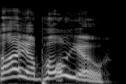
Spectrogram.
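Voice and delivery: very high-pitched cartoon character voice. Giving the disease polio a voice as a cartoon character: cartoon character voice. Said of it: "The polio sounds like a cartoon character".

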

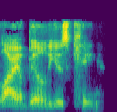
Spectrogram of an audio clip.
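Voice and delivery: gravelly voice, like gravel in the throat. Retelling Mike slamming his hand on the table; Mike's gravelly voice. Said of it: "he's gravelly voice".

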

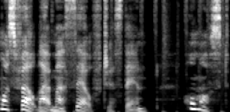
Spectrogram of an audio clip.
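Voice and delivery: half-mumbled, talking to herself. Voicing a character walking off into the wood: muttering to herself. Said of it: "muttering to herself and she's like".

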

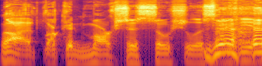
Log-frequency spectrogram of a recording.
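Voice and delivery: turned-off, dismissive grumble. Retelling how Sal reacted to an idea: imitating Sal grumbling. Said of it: "So he kinda grumbles".

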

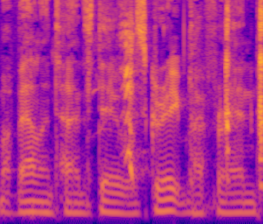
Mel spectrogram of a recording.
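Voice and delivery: cool, calm, smooth, low radio DJ delivery. Playing a pretend radio show with Hank, answering in a cool, calm, smooth voice. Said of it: "You just talk normal".

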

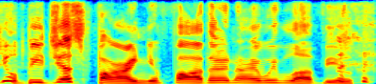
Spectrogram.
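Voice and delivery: put-on Long Island accent, laid on. Playing Jordan Eberle's parent talking to him, in a put-on Long Island accent. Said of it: "I gave him a Long Island accent".

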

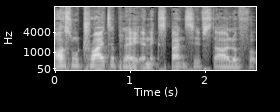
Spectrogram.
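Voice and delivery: sarcasm laid on as thick as possible, dripping. Arguing about a player with other speakers, heavy sarcasm. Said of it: "Said with as much sarcasm as you can take".

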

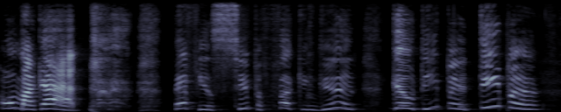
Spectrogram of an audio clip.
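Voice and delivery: pitched way up, cartoon style. Voicing Nurse Betty in a script reading: Harley Quinn voice. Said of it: "like, Harley Quinn's voice".

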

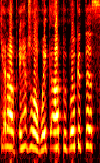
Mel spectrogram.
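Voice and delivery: frantic high screaming. Retelling waking her sleepy husband during the Mets game, retelling screaming at him. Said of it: "I start screaming at my husband".

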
